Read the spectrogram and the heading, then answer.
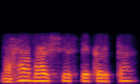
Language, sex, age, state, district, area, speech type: Sanskrit, male, 18-30, Karnataka, Uttara Kannada, rural, conversation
